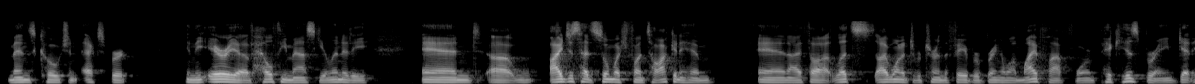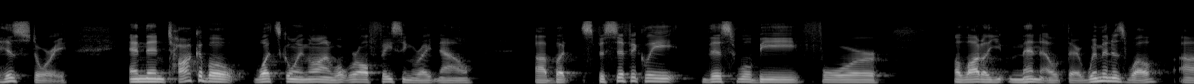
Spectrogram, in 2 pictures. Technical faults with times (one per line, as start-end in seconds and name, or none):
none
